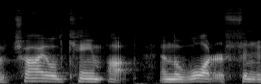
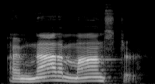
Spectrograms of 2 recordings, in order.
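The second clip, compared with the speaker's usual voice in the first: defensive retort; 5 semitones higher, 8 dB louder than usual. A narrator's reading. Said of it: "he answered silently".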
